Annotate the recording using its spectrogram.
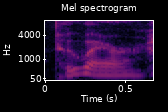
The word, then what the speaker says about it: pu-erh: Well, I kept mispronouncing it until my right-hand tea guru, Morgan, was like, no, it's pu-erh.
